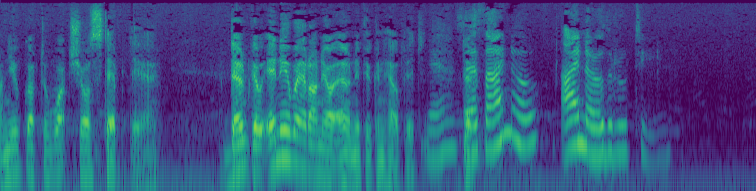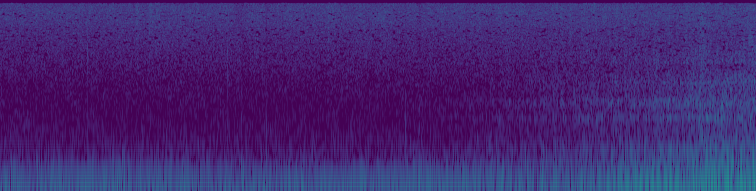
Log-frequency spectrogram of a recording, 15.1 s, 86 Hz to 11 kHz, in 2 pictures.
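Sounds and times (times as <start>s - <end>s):
speech: 0.0s - 6.7s
dense continuous roar of heavy road traffic: 12.6s - 15.1s.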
